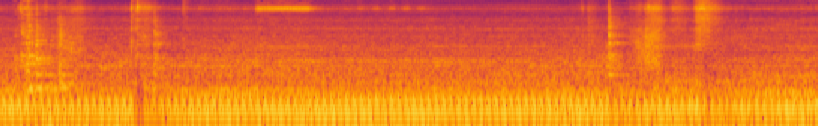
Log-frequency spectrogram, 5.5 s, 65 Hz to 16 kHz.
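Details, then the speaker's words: Honda CB150R (LED headlight) at key on, engine off: low, steady fuel pump hum that never stops instead of cutting off after a few seconds; found to be a faulty ECM holding the pump on. "jadi motor ini permasalahannya full pnya ini dengung terus mas gak mau mati ya jadi saat kunci kontak on ini pnya bunyi terus ya padahal normalnya kan saat kunci kotak on selang beberapa detik mati ya"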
